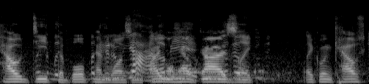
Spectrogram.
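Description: From 1.42 to 1.53 s the speech dips by about 10 dB. This is speech suppressed in double talk. Both ends are likely talking at once. The echo canceller cannot tell the near talker from the loudspeaker echo, so it turns everything down. Two shorter dips follow, at 1.72 to 1.82 s and 1.98 to 2.04 s. Each is shallower, about 5 dB. The speech sags briefly while the far side talks.

Echo leak starts at 1.66 s and runs to 1.75 s. A second stretch runs from 1.91 to 2.23 s. Both carry a copy of the speech delayed by 310 ms, only about 5 dB below the direct sound. The far end is likely on a loudspeaker. Its canceller lets part of the pickup through and sends it back. A weaker leak, about 15 dB down, follows from 2.53 to 2.91 s.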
